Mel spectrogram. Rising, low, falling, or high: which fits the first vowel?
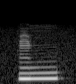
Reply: high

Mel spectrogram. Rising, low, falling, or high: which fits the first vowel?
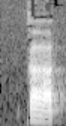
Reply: low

